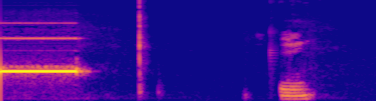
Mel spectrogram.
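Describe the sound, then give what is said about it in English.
A voicemail beep after a recorded greeting: one steady, clear electronic tone lasting about half a second, followed by a few faint clicks and a brief burst of voice. “Voicemail. Okay. Voicemail right there.”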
